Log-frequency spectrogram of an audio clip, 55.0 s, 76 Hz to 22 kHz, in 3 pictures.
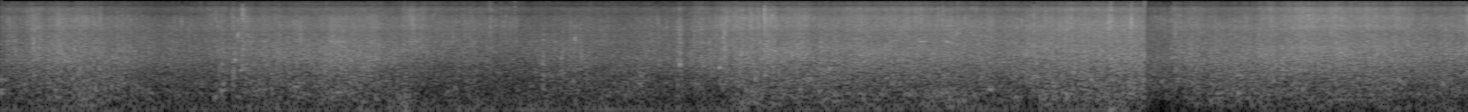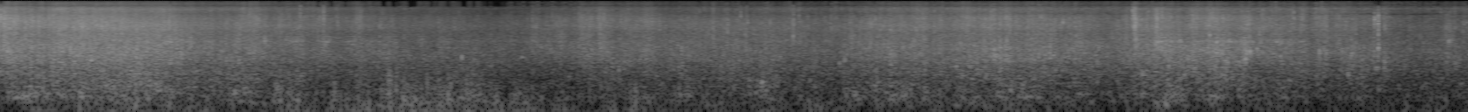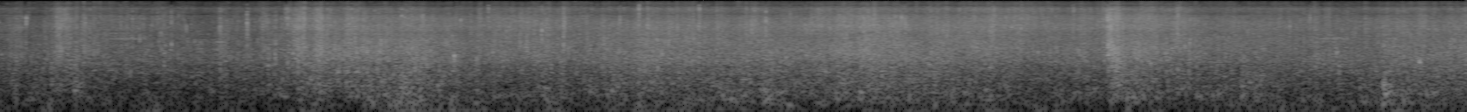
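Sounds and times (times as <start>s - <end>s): wind buffeting microphone: 0.0s - 14.4s, 15.4s - 50.0s
sea waves: 0.0s - 55.0s.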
